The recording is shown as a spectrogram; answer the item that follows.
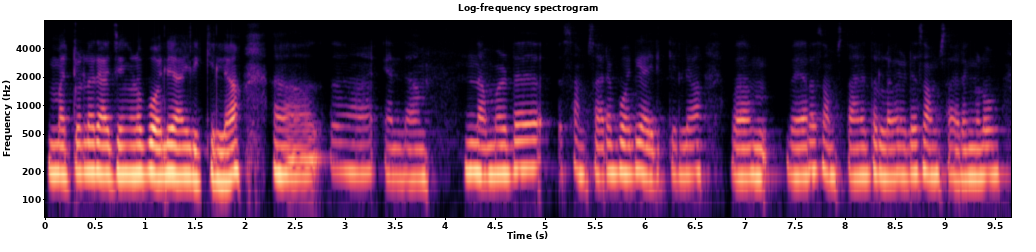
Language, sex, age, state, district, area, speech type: Malayalam, female, 45-60, Kerala, Kozhikode, urban, spontaneous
